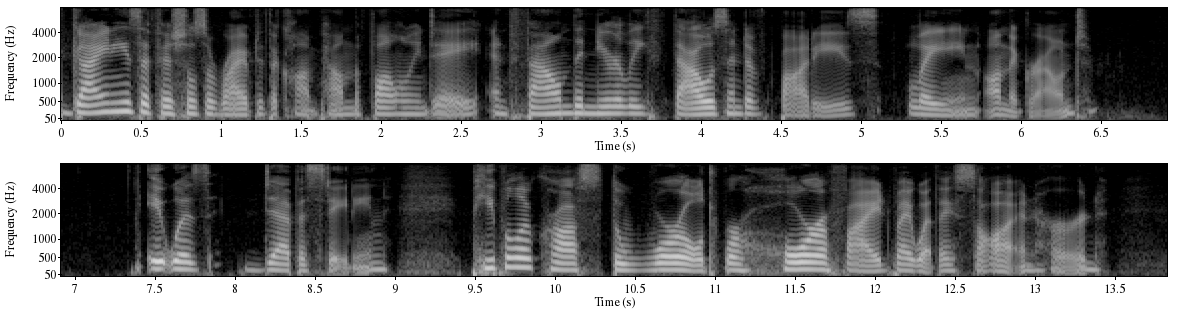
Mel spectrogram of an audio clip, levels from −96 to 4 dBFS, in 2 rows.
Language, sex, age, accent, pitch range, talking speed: English, female, 20-39, American, 170-200 Hz, 150 wpm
